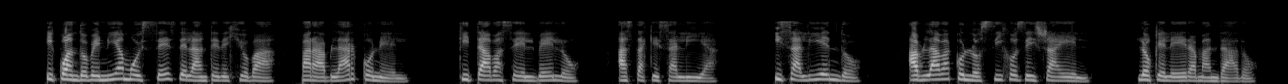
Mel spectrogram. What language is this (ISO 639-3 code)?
spa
